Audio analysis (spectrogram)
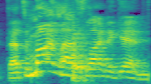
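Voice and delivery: high, loud, slow outraged shriek; colonel's shriek. A narrator's reading. Colonel enraged at corporal, shrieking. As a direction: shriek it with mounting rage. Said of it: "shrieked the colonel".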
